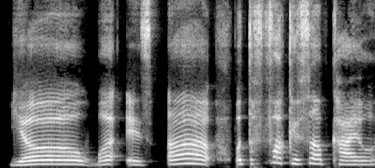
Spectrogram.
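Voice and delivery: brash, aggressive, in-your-face delivery with drawn-out "yo". The host opens the show with an aggressive intro. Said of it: "That was a little too aggressive".

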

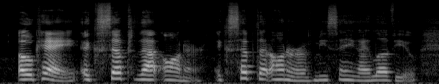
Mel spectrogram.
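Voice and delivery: said with sarcasm. Speaking to the audience: sarcastic. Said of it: "I'm being sarcastic right now".

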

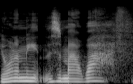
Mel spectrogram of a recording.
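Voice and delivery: put-on Southern accent. Retelling a story about a man, quoting him in a put-on Southern accent. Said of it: "you do his voice really well. It's that kind of Southern".

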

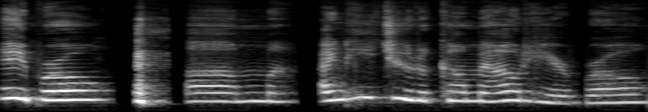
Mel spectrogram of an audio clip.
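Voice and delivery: very high-pitched, squeaky jock bro voice. Retelling a football player knocking at the door, imitating his high-pitched voice. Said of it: "he has a really high-pitched voice".

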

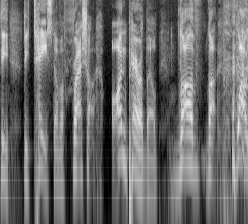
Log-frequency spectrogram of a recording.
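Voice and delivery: mock hollering at full tilt, drawn-out, high and loud. Retelling how a guy in a grocery store insulted shoppers: imitating someone yelling. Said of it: "and he, like, yells at you".

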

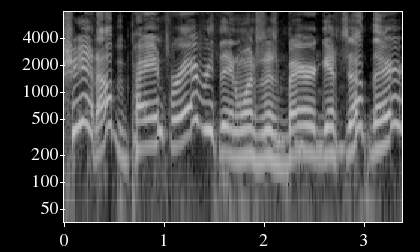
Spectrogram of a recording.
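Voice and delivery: high-pitched mock child voice with a southern accent.

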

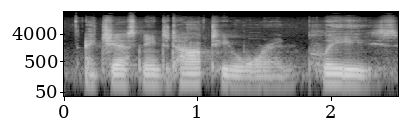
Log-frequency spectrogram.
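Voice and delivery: hushed, soft tone. Narrating a story, Edward speaks to Warren in a hushed tone. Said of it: "Edward says in a hushed tone".

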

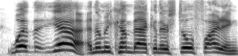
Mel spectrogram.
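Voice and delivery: usual speaking voice

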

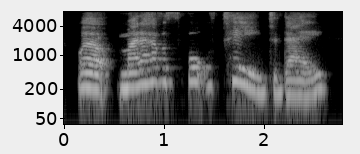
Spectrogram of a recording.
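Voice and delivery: attempted, put-on English accent. Describing quoting English movies around the house, attempting an English accent. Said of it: "attempting to use the accent".

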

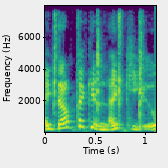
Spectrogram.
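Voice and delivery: plain

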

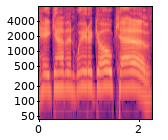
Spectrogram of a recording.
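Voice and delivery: slow, loud, high shout, one word held long. Retelling how a kid yelled out of the car: imitating someone yelling.

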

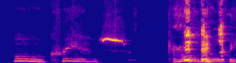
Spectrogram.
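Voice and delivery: high-pitched, cartoonish character voice. Voicing an old man's imagined thoughts: voice of the Family Guy guy. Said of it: "the guy from, uh, Family Guy here".

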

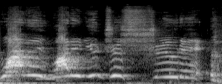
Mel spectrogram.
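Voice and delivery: very high, shrieked, drawn-out scream. After a shot is fired, a character demands why someone shot, screaming. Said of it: "Michael screams".

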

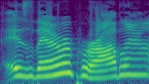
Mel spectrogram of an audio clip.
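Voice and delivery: put-on acted, very slow, slurred drunk speech. Retelling how a very drunk woman confronted them, imitating drunken slurring. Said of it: "slurring her words".

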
